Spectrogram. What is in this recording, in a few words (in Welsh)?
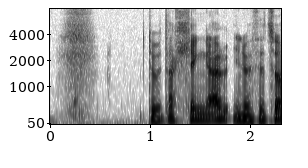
"llengar" Welsh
